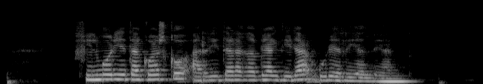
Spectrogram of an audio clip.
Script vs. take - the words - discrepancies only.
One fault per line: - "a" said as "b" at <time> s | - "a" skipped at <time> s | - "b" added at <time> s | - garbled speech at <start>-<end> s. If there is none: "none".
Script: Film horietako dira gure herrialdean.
- "asko argitaragabeak" added at 1.6 s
